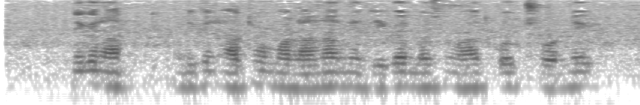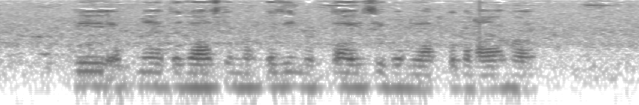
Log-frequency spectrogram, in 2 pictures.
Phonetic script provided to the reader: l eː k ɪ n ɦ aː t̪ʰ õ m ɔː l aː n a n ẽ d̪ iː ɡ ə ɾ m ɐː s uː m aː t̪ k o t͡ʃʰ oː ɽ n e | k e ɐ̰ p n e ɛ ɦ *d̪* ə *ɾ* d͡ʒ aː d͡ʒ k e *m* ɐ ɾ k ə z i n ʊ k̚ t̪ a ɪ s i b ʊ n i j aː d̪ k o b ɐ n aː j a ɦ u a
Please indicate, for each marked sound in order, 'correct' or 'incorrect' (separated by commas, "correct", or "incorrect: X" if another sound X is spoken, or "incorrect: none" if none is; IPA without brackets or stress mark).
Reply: incorrect: t̪, incorrect: none, correct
